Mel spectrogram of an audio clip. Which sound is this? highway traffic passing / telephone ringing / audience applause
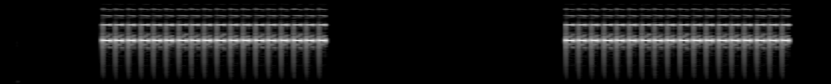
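telephone ringing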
